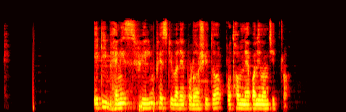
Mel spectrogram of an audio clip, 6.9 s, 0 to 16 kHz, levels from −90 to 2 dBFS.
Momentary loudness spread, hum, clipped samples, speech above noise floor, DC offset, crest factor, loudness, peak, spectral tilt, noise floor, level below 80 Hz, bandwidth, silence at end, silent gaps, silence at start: 9 LU; none; under 0.1%; over 70 dB; under 0.1%; 20 dB; -20 LUFS; -2 dBFS; -4.5 dB/octave; under -90 dBFS; -58 dBFS; 8.4 kHz; 1.15 s; none; 1.9 s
